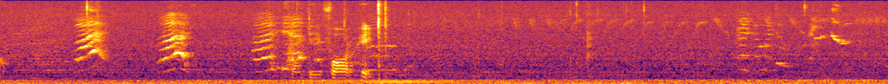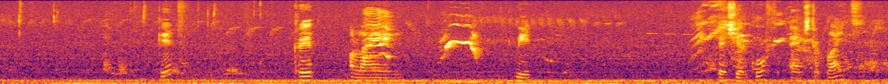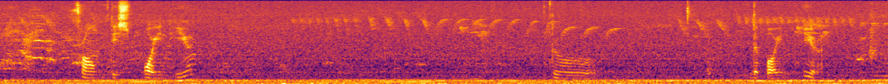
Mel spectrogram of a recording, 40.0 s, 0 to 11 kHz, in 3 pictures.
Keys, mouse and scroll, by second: 4.1-5.0 typing, 5.6 Return, 7.1 ctrl+click, 8.5 ctrl+click, 8.9 ctrl+middle click, 15.2-16.4 middle drag, 17.1 click, 34.8 click.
